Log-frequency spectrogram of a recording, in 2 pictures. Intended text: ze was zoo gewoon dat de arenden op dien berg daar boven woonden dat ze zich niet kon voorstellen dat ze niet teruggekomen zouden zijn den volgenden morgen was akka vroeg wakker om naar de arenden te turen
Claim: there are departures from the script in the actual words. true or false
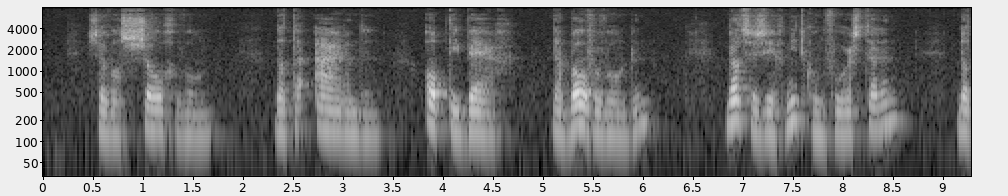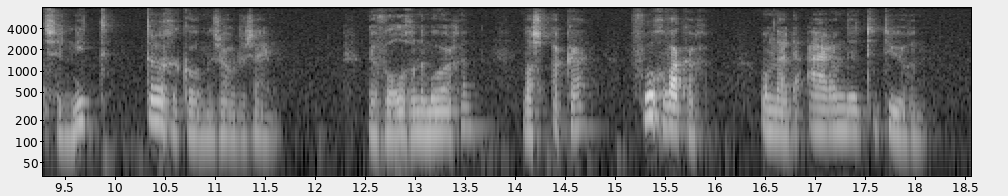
false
